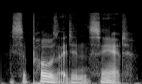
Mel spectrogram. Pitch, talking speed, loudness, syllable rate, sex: 95 Hz, 255 wpm, -18 LUFS, 6.7 syllables/s, male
